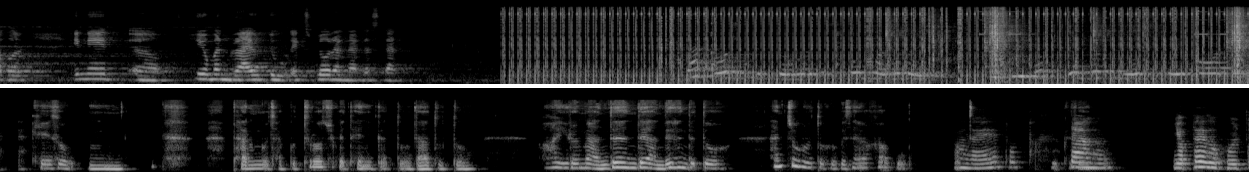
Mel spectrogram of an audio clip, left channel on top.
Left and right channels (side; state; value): both; different; correlation 0.00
